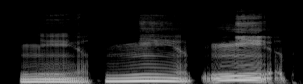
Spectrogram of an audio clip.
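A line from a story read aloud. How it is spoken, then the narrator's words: Moaning. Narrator (Russian): стонал он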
